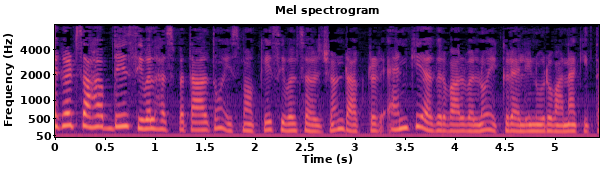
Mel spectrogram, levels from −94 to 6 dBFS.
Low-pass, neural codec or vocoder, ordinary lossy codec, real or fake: none; none; none; real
